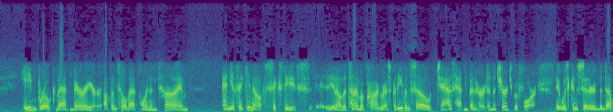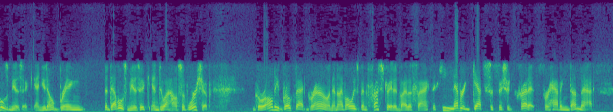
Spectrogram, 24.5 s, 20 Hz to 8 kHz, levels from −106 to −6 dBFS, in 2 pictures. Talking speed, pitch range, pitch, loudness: 180 wpm, 115-155 Hz, 135 Hz, -25 LUFS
